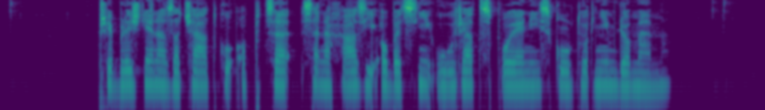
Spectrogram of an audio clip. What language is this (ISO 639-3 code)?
ces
